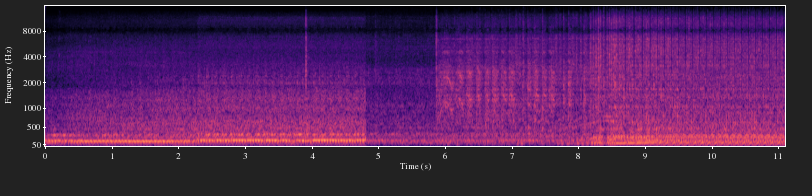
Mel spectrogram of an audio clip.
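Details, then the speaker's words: 300,000-mile Datsun 280ZX, just revived with a new fuel pump relay, idling with a low, lumpy puffing rhythm from a slight exhaust leak. "dead as you can hear it has a slight exhaust leak"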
